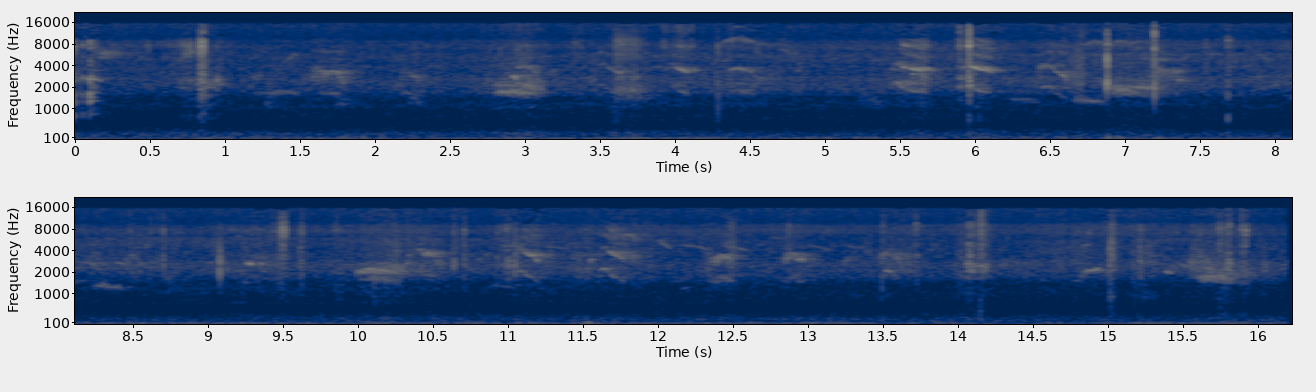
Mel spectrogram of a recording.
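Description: Faint birdsong: many short chirps and calls from several birds, scattered throughout, over a low steady rumble.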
